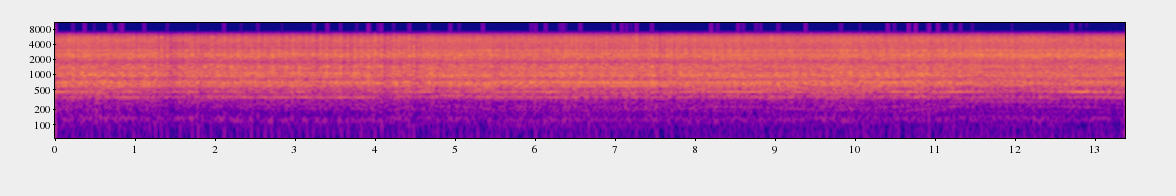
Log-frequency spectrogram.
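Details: Toyota 5S-FE engine at idle after shifting out of gear: a fine, persistent rapid tapping layered over the engine note. The owner is asking what is causing the knock; the source is not pinned down.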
